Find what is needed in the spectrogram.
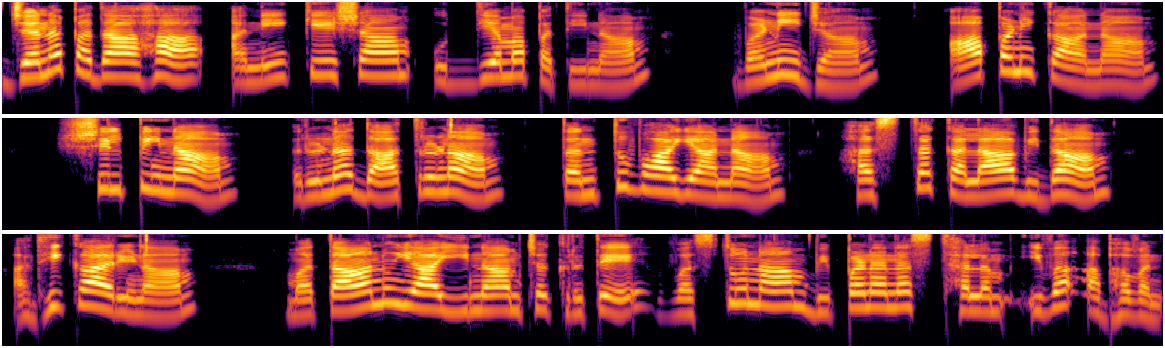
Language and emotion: Sanskrit, neutral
